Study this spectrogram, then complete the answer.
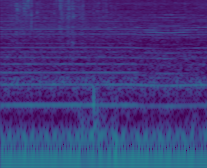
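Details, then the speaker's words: A steady, fairly high fuel pump whine over a low idle rumble, which the owner says is on its last legs; loud fuel pump whine. "That is on its last legs."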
